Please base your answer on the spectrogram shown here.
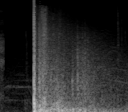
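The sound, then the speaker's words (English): A ceremonial cannon gun salute at Parliament House: one sharp, loud blast bursts out of silence and leaves a long rumbling tail that slowly decays. “A gun salute and flags half-mast at Parliament House, marking the end of an era.”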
